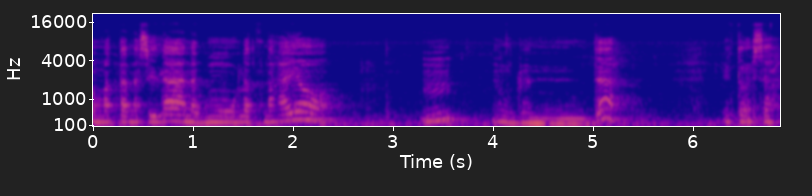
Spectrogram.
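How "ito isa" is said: ordinary delivery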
